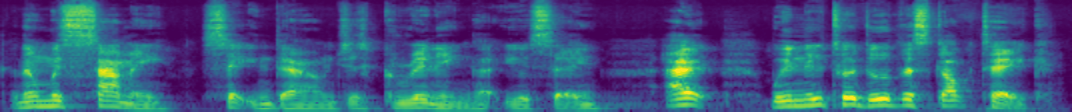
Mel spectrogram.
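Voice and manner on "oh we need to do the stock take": much higher and louder Indian accent imitation; imitating Sammy's accent, pitched up; put-on Indian accent for the colleague nagging about stock take; mock Indian accent. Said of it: "it sounds like an Indian".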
